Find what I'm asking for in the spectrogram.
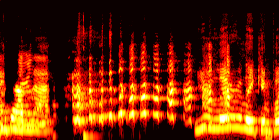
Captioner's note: laughing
